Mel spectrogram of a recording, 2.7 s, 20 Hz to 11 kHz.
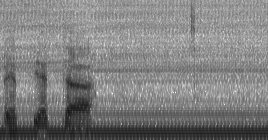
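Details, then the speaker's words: Diaphragm pump (about 22 gallons/60 liters an hour) emptying the reservoir of a solar-powered straw bale garden in late October: constant loud droning hum, steady in pitch after a brief noise at start; noisier than centrifugal but running normally. "It's fast enough, but as you can hear, because it's a diaphragm pump and not a centrifugal force pump, it's a bit noisier."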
